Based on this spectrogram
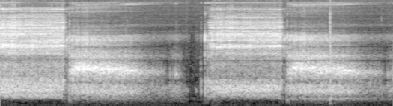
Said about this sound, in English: And if I push the button, what noise will it make now? That's a normal breathing noise. Healthy lungs.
